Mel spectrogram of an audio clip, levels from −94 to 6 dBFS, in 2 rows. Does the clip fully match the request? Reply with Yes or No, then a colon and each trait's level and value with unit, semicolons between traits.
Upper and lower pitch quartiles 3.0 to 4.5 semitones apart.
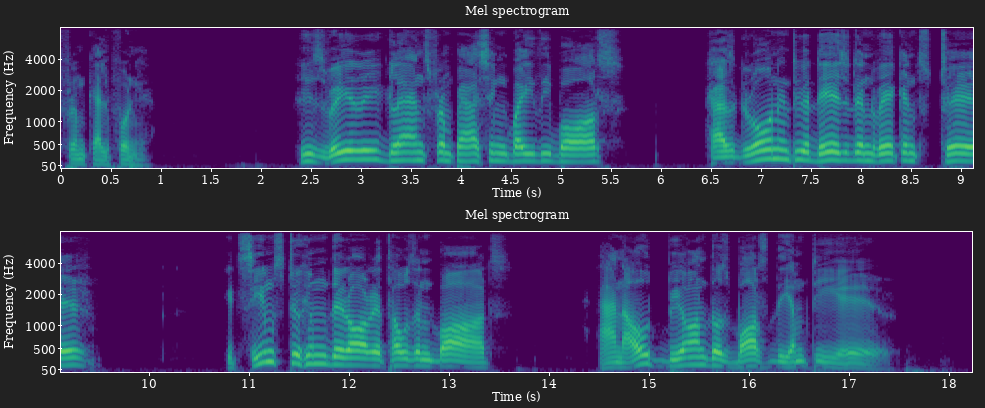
No: average, 5.3 semitones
